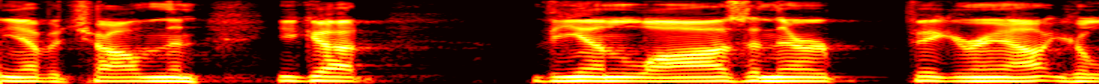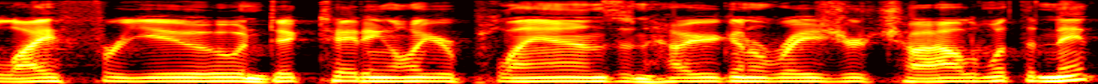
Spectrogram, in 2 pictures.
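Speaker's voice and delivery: ordinary talk, nothing marked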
